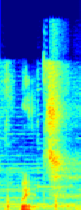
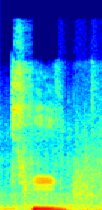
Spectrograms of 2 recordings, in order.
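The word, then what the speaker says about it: Qi: Oh, is it qui or key? Uh I watched a video with concerned ape and he pronounces it qui. So that's what I've decided because I could never decide myself. But that is why I pronounce it qui is because that's what he said.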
